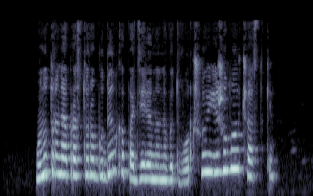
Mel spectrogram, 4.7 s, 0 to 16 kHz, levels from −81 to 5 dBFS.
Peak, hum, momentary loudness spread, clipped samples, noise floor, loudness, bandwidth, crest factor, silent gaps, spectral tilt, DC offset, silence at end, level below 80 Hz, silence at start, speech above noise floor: -2 dBFS; none; 10 LU; under 0.1%; -69 dBFS; -17 LUFS; 11.5 kHz; 14 dB; none; -5.5 dB/octave; under 0.1%; 0.6 s; -62 dBFS; 0.55 s; 53 dB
